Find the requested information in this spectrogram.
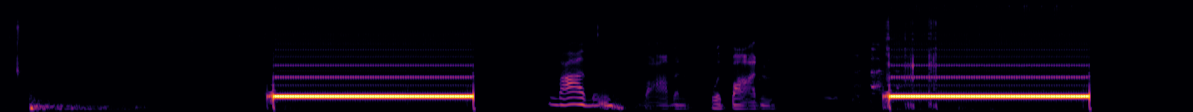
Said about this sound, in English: Come on, answer the phone.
